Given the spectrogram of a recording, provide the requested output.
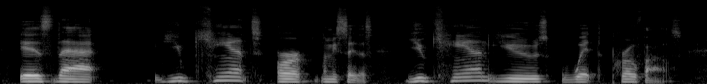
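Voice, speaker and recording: The man speaks at a medium pitch. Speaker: freelance illustrator and designer, YouTuber. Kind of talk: software tutorial. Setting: home recording with webcam and screen capture.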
